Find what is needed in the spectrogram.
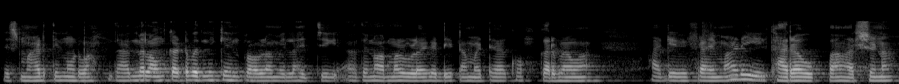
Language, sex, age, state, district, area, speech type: Kannada, female, 18-30, Karnataka, Gulbarga, urban, spontaneous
